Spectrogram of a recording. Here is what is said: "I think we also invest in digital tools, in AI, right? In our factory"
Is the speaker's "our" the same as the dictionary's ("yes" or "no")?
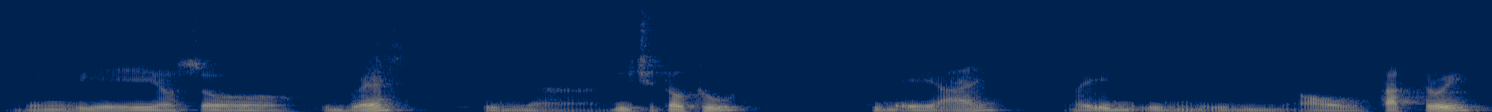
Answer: no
